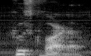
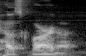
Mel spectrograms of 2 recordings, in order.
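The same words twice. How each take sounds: First: The name is said the native way. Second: The name is said the American way. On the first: This is how the name is really said. The speaker calls it right. "I think it's actually" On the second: This is how people in America say it. The speaker calls it wrong. "here in America we say"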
